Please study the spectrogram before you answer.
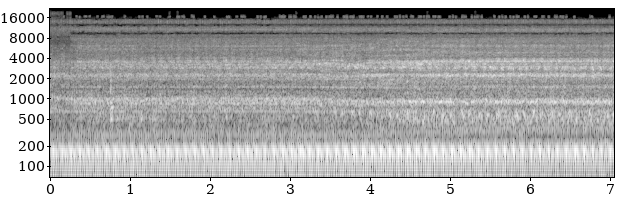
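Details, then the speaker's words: Toyota MR2 Spyder petrol engine idling with a steady hissy whir that sounds like a vacuum leak, traced to a failed bearing in the heavy pulley on the belt drive. "She's roached compared to, didn't even know that one was spinning, did you? There you go. Yeah. So the bearing definitely just let go in it."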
